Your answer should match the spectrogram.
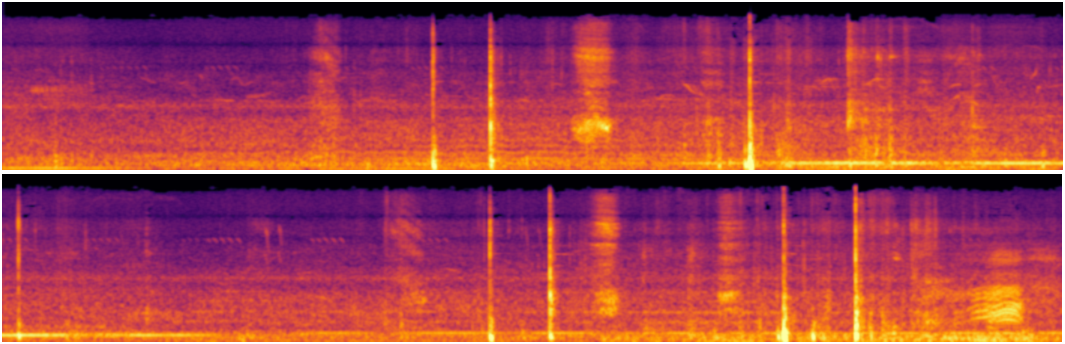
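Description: Sharp thuds of a football being kicked and stopped, about eight in all, coming in pairs and small clusters, the loudest about five seconds in and again about twelve seconds in.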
